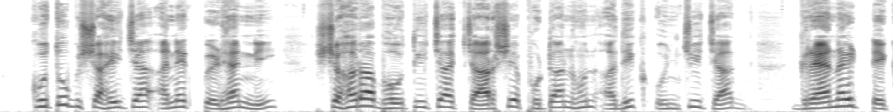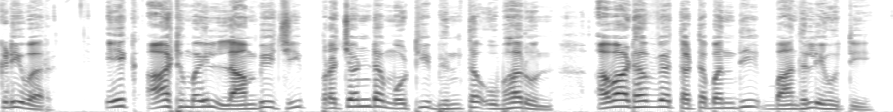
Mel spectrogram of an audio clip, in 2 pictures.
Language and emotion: Marathi, neutral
